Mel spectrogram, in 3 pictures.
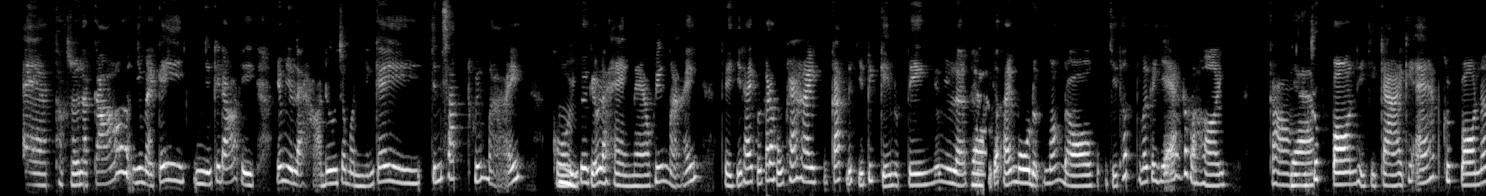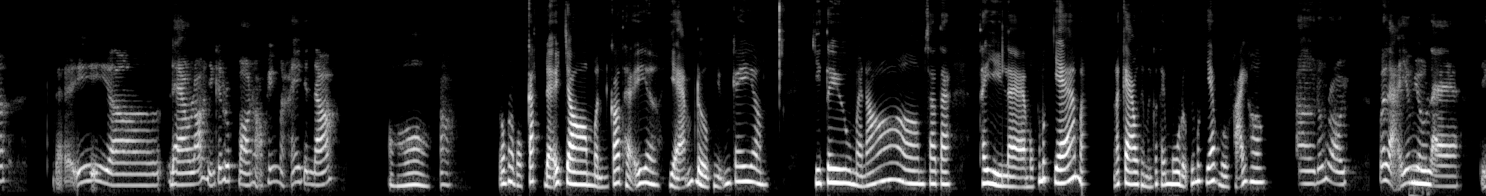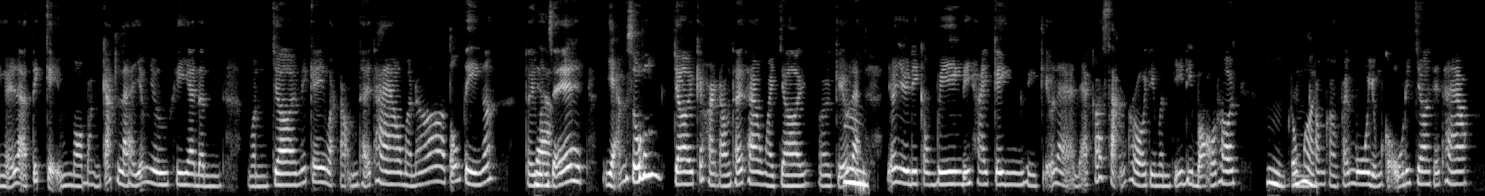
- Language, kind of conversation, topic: Vietnamese, unstructured, Bạn làm gì để cân bằng giữa tiết kiệm và chi tiêu cho sở thích cá nhân?
- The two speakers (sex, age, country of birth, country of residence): female, 30-34, Vietnam, United States; female, 35-39, Vietnam, United States
- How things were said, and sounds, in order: tapping; in English: "coupon"; in English: "app coupon"; in English: "download"; in English: "coupon"; tsk; laughing while speaking: "xuống"; in English: "hiking"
